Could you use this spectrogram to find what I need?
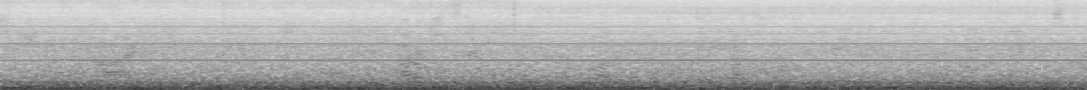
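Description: An aircraft engine drones steadily inside the cabin.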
